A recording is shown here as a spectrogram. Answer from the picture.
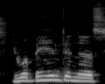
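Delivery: very high crying voice, sobbing wail. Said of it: "while crying".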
